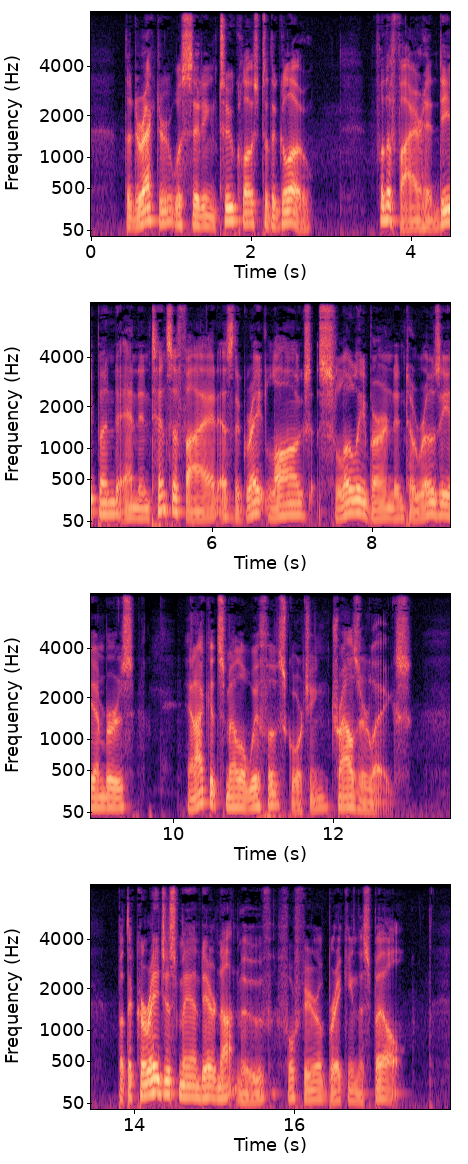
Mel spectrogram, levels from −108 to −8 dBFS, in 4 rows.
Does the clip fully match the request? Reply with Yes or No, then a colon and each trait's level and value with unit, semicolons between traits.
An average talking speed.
Yes: average, 160 wpm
